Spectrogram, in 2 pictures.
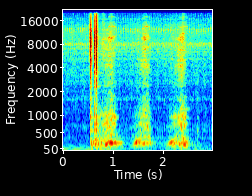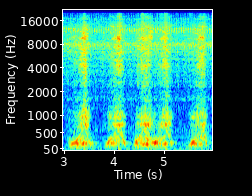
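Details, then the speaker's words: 1965 AMC Rambler American sitting 30–40 years: starter drags the engine over slowly, about one labored compression a second, never catching; weak or no battery and a worn starter, no valve clatter. "It could be a connection issue still, but that starter didn't spin very good when I had it out of the car. So I don't think it's going to do very good in the car. It's got to spin over a little faster than that. That could be the fact that we have no battery."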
